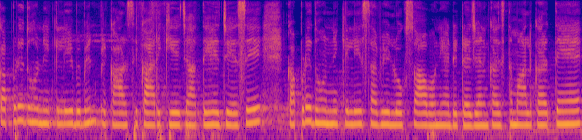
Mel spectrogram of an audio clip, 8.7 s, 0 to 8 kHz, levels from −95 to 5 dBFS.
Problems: constant background noise, echo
